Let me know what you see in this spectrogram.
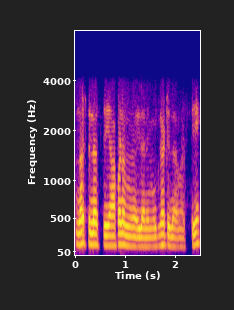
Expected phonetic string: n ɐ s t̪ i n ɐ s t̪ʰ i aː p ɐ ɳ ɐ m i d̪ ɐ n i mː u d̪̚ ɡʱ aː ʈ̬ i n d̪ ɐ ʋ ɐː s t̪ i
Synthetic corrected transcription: n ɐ s t̪ i n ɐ s t̪ i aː p ɐ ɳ ɐ m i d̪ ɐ n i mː u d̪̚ ɡʱ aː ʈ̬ i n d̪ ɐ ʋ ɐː s t̪ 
